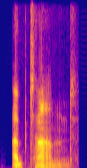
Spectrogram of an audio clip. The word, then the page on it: obtund: British English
